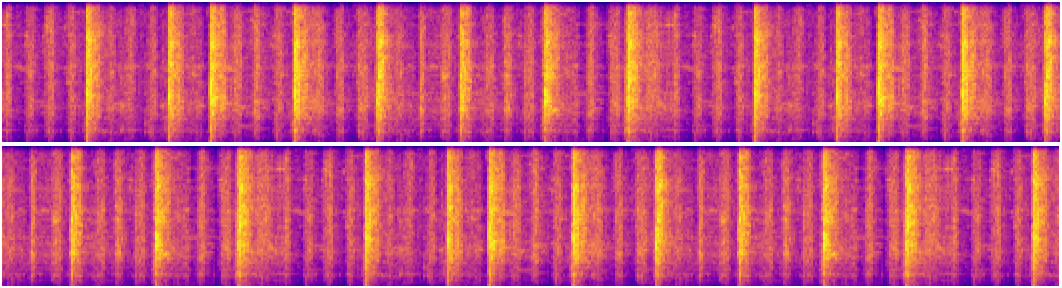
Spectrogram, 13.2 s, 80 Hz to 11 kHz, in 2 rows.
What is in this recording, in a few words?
Antique Tambourine 115 BPM; бубен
